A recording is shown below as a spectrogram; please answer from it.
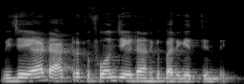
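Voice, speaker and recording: A woman narrating an audio story in an even, measured reading. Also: low-pitched.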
